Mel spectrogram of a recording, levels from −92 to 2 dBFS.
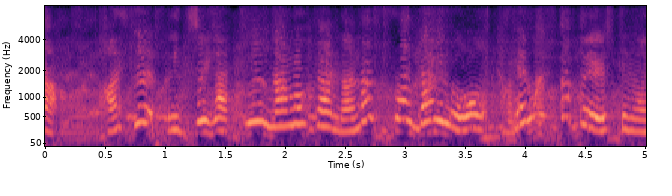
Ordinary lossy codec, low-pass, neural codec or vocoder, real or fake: none; none; codec, 16 kHz, 1 kbps, FreqCodec, smaller model; fake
